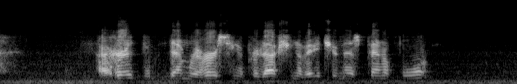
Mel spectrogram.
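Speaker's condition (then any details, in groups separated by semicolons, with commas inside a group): No condition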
